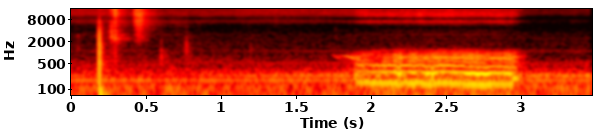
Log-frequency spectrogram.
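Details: Sleeping old dog giving one rough, buzzing snore about a second long, preceded by a few faint clicks in an otherwise quiet room.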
